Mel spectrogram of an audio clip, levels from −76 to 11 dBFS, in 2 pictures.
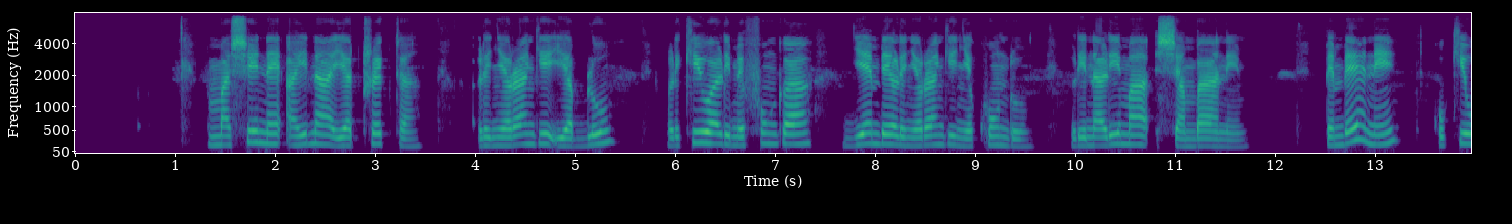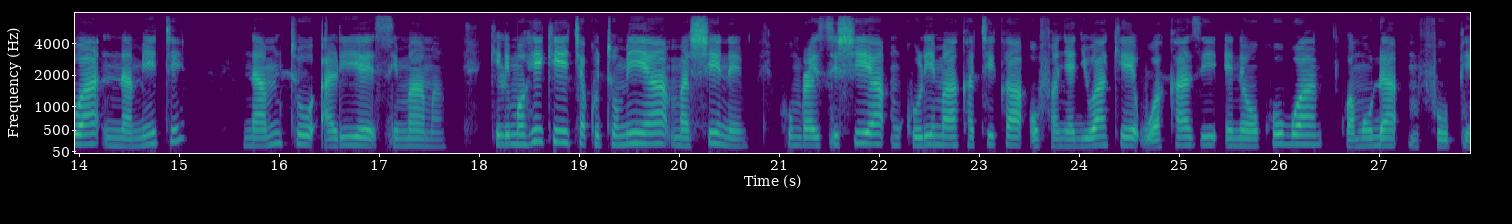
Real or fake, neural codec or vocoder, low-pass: real; none; 7.2 kHz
